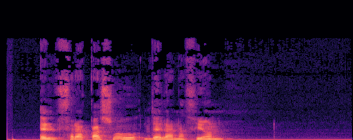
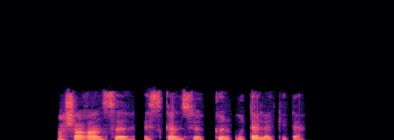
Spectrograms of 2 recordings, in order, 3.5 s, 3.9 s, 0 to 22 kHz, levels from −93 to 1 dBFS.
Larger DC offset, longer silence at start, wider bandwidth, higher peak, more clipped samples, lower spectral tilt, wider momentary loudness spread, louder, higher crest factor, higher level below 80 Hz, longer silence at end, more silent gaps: neither; second, 0.1 s vs 0.6 s; first, 16 kHz vs 8.2 kHz; about the same, -4 dBFS vs -6 dBFS; neither; first, -5.5 dB/octave vs -4 dB/octave; first, 23 LU vs 11 LU; about the same, -23 LUFS vs -25 LUFS; about the same, 20 dB vs 20 dB; first, -48 dBFS vs -60 dBFS; second, 0 s vs 0.9 s; second, none vs 1.37-1.44 s, 2.06-2.15 s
